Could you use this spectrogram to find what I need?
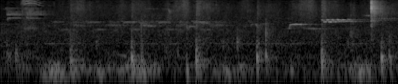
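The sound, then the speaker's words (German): Footsteps walk along the large green inner courtyard of a flat U-shaped building, soft and evenly paced in a steady series of quiet steps. Faint bird chirps come through between them. “Ich laufe jetzt hier seinen Innenhof entlang.”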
